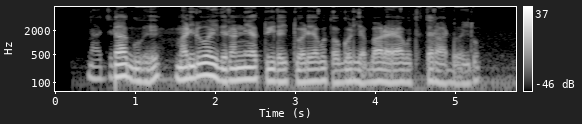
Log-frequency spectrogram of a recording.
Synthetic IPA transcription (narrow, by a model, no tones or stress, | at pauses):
nad͡ʒeɾaɡuhemaɾiɾoaiðeɾaneatwiɾaitwaɾeaɣotɔːɡɔɾiabaɾajaɣotɛ̥tɛɾaːdwaiɾo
